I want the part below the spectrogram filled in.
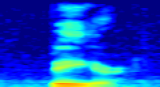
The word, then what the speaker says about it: Bexar: Tell me what this is. Bexar. What is this? How would you pronounce that? – Bexar? Or Bexar? – Bear. – Okay. So it's that like weird silent X or something? – When did the X become silent?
